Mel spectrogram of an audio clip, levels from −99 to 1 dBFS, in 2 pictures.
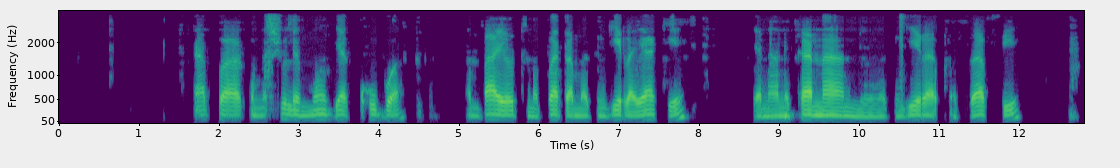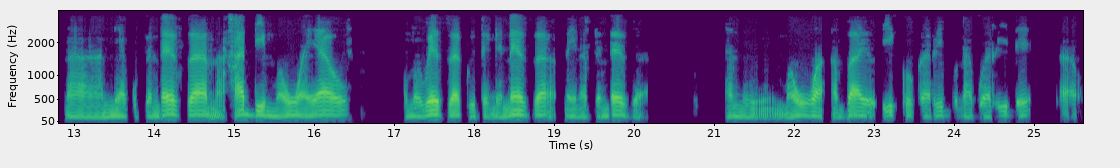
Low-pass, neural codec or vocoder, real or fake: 3.6 kHz; none; real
